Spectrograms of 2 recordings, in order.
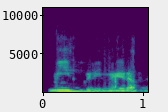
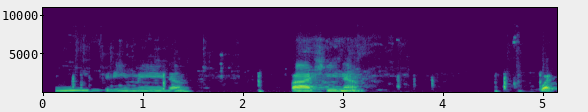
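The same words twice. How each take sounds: First: Said in the usual way. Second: Slow dictation. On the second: Shown as a demonstration. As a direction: say it slowly while you type it out. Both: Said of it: "vamos a decirle acá".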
